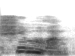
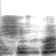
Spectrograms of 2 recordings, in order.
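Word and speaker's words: 십만: ক্ষেত্রেও বিউটা ম হবে হবে তার মানে এখানে উচ্চারণটা হবে শিম্পমান অনেকে করবেন শিপমান বাট এটার সঠিক উচ্চারণ হবে শিম্পমান তা দেখেন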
